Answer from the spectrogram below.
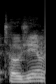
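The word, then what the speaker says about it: ToeJam: How do I pronounce that? Toe Jam? Yeah, Toe Jam and Earl.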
